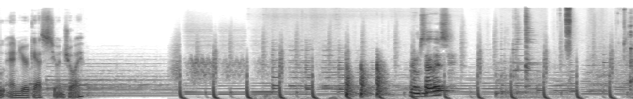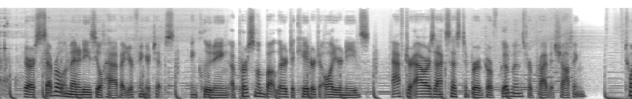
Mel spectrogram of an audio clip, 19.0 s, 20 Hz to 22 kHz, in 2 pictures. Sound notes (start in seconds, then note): 3.0 upbeat music; 5.1 door knocking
